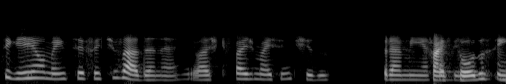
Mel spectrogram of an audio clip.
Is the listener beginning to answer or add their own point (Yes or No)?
Yes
